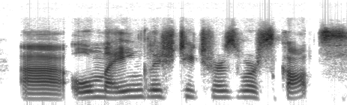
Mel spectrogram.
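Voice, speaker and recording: At a moderate pace, a woman speaks with ordinary pitch variation, her sound dry and close with no echo, over a quiet background. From France, then Austria from age 14. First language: French. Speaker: alumni speaker. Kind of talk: personal talk on stage.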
